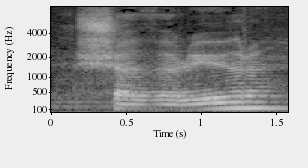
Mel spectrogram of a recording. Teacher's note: And again, in every language, we call those unstressed E's a schwa, but they always have a different sound. Well, in French, schwa is always OE. So it's a regular open mixed vowel.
